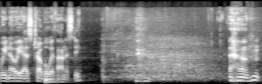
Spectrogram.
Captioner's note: laughter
